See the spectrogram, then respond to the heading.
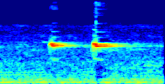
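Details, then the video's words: Two short, clear whistled notes from a tame yellow-vented bulbul in full voice, each starting sharply and trailing off in a level tone, separated by under half a second, with a soft background hum. "burung trucukan gacor jinak"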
